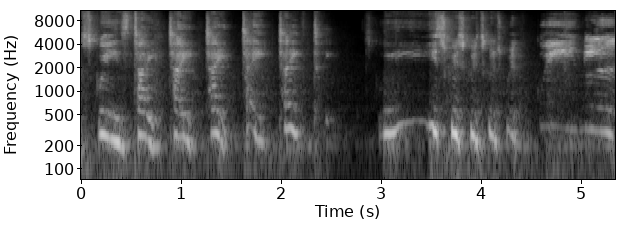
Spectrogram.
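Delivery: high, rapid-fire squeezing chant; urgent coaching. Real, not acted. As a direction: push them through the final effort. Urging group through last squeeze.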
